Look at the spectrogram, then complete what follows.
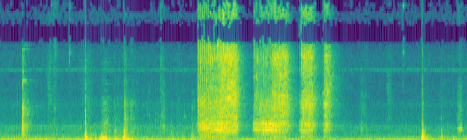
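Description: Handling sounds at a pickup truck's rear door: a few sharp clicks about two seconds in, then several short bursts of rushing, hissing noise, and one sharp knock near the end.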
